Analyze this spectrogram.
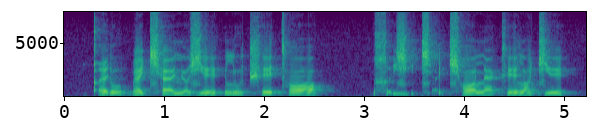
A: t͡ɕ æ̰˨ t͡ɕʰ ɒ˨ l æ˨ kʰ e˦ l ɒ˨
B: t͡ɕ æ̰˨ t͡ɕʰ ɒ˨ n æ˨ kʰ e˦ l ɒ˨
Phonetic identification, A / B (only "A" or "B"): A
